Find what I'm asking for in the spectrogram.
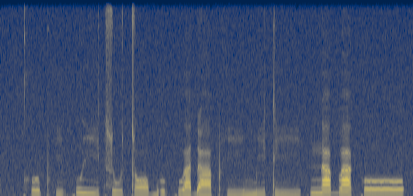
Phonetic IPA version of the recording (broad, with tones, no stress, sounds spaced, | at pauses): kʰ ʊ˨ pʰ i˨ kʷ iː˦˨ t͡s u˨ t ɔ˨ b ʊ˨ kʷ a˦ ɗ a˨ pʰ iː˨ m i˦ t i˦˨ | n a˦ b a˦˨ k oː˦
